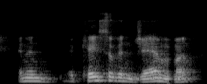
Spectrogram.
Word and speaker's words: enjambment: And in a case of enjambment, enjambement in West Texas, where David hails from, they pronounce everything French, The run-on-ness, if you will, goes from one stanza to the next stanza.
